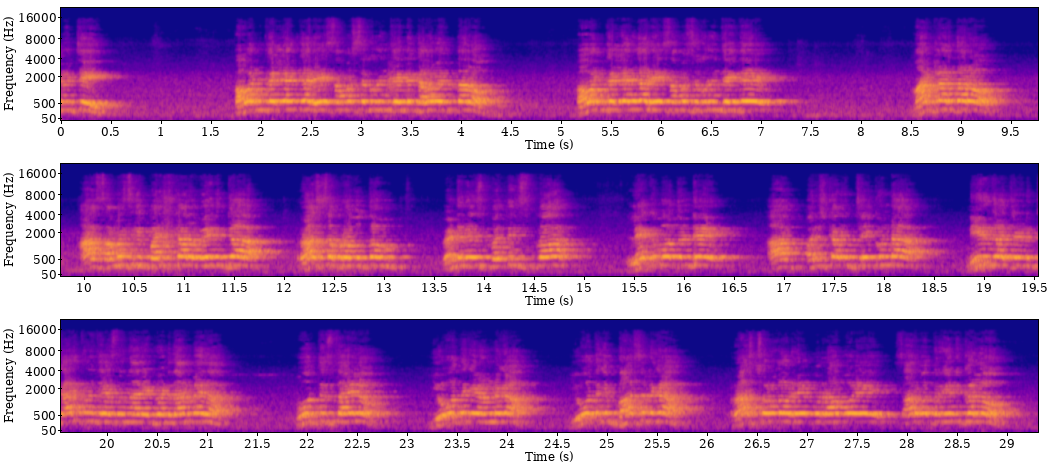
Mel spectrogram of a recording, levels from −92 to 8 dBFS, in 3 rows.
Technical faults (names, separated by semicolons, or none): none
